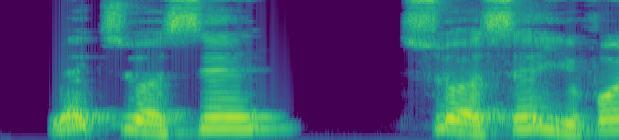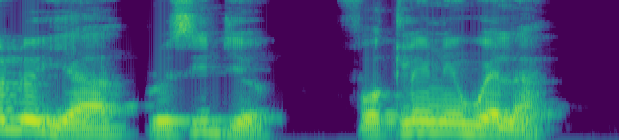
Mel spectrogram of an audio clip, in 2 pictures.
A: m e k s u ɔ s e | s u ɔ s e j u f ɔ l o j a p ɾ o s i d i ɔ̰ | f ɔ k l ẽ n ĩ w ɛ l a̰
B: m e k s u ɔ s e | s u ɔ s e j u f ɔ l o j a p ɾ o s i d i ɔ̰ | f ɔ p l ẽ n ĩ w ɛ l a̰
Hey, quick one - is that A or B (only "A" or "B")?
A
